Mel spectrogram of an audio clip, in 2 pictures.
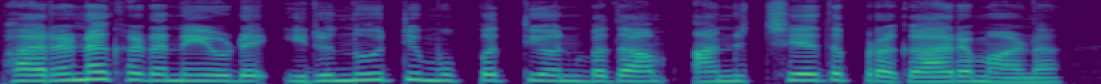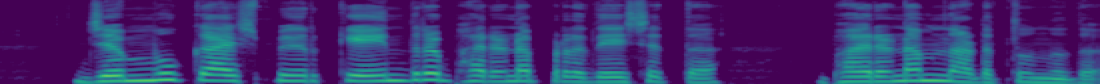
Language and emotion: Malayalam, neutral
